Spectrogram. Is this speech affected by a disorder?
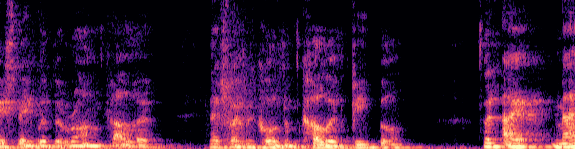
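Yes: Parkinson's; speech difficulty attributed to disease.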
